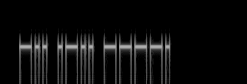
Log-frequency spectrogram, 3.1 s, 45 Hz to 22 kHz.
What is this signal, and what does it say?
Morse code, heard as a keyed tone, about 25 wpm, 700 Hz. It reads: DL9
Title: Callsign Prefixes for Top 25 DXCC - 25wpm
